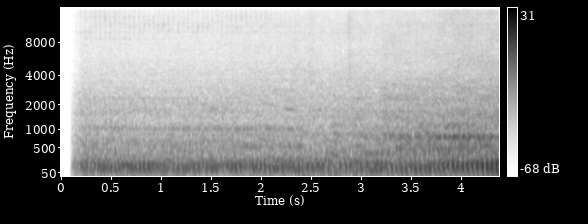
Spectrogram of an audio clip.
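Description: An engine idling steadily nearby, a low pulsing hum that grows slightly louder toward the end.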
